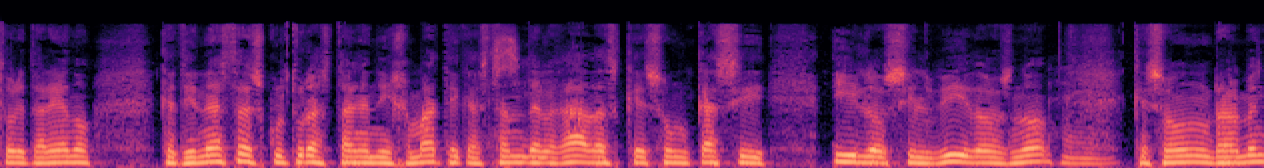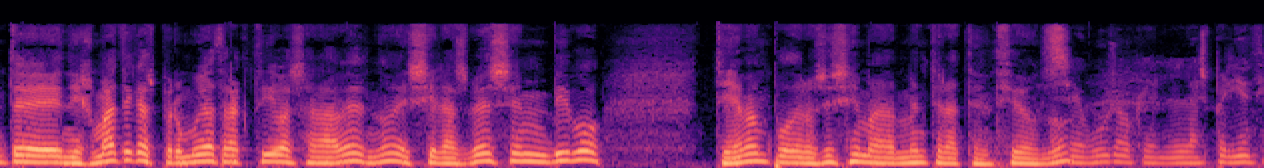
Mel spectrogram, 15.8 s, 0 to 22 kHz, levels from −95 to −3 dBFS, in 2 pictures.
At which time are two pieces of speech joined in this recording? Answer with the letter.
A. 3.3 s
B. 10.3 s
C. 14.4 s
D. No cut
D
